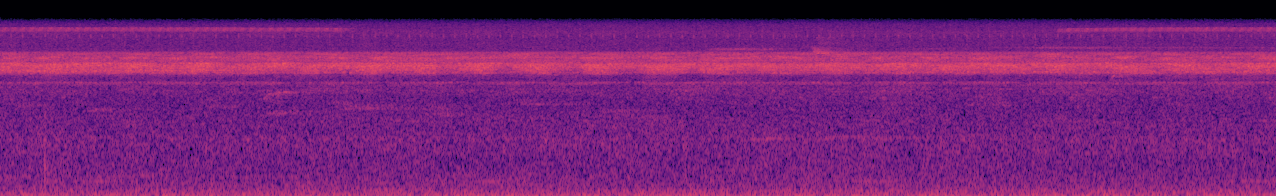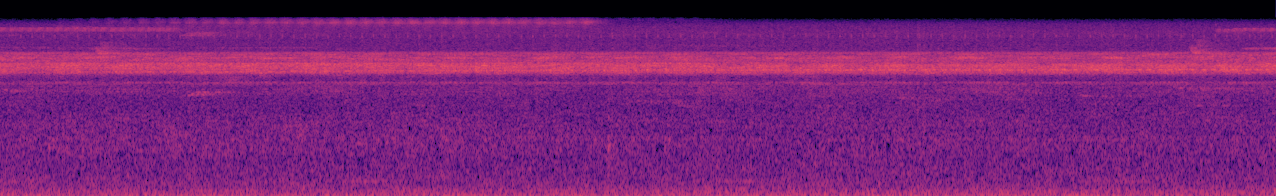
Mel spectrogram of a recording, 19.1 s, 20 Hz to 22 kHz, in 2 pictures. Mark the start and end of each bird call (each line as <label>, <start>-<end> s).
Hauxwell's Thrush (Turdus hauxwelli), 0.0-4.8 s
Undulated Tinamou (Crypturellus undulatus), 5.5-7.2 s
Lemon-throated Barbet (Eubucco richardsoni), 13.6-18.4 s
unidentified bird, 14.3-15.4 s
